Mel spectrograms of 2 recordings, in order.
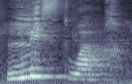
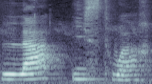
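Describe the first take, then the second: First: The article's vowel is dropped and linked. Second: The article's vowel is fully pronounced. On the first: The speaker calls it right. "l'histoire, c'est beaucoup plus joli" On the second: The speaker calls it wrong. "c'est beaucoup plus joli que de dire la histoire"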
